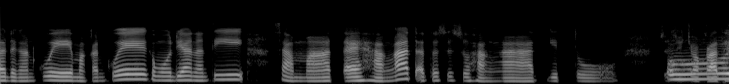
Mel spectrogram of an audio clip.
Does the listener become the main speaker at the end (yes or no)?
yes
